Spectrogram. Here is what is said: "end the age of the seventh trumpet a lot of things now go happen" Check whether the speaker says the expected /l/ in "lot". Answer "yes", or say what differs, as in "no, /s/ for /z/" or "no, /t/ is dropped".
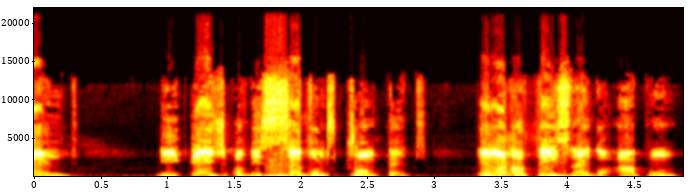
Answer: yes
